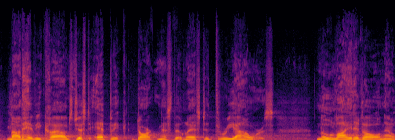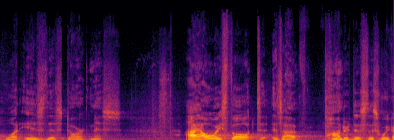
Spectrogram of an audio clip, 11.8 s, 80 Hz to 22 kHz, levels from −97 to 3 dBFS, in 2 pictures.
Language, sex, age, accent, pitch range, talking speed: English, male, 60-79, American, 140-190 Hz, 140 wpm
